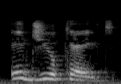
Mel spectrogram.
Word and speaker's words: educate: هنا educate، educate ما أقول educate، لا educate. فإذا هذه الكلمتين تحفظ على الغير بشواذ. هذه هنا الدي والجي والدي والجي ما يلفظ دي وإنما يلفظ ج.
